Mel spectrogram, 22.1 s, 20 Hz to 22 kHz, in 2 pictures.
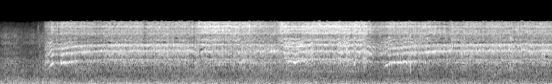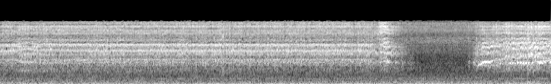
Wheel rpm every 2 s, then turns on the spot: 60, 160, 160, 150, 150, 160, 160, 160, 160, 70, 90.
18-20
